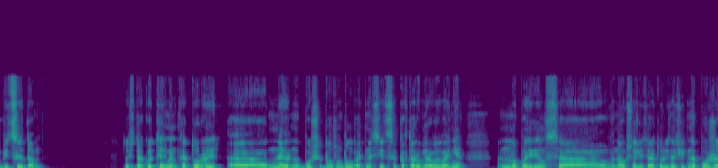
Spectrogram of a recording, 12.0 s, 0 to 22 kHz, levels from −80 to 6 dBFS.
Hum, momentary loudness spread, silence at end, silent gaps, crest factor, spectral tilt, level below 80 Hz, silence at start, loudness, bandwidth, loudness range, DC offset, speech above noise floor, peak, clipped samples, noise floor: none; 6 LU; 0 s; none; 18 dB; -5.5 dB/octave; -58 dBFS; 0 s; -26 LUFS; 12.5 kHz; 3 LU; under 0.1%; 64 dB; -8 dBFS; under 0.1%; -90 dBFS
